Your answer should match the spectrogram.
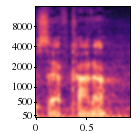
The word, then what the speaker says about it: Tsaph: It's Tsaph Day Off. I believe the T is silent.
